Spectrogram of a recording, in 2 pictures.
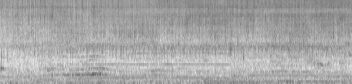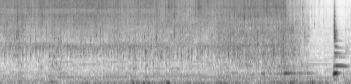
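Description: Water running steadily from a tap, stopping abruptly about a second before the end, with soft background music under it.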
